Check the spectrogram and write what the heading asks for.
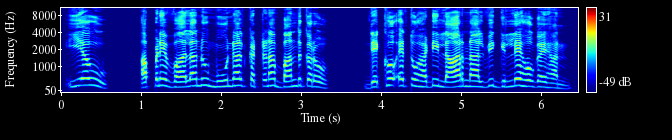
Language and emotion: Punjabi, disgusted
